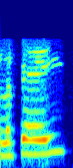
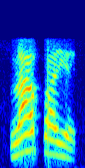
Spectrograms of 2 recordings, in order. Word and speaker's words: Lafayette: young women task force of Greater I probably pronounced that wrong is it laf Lafayette Lafayette thank you so much and in this position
